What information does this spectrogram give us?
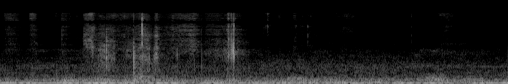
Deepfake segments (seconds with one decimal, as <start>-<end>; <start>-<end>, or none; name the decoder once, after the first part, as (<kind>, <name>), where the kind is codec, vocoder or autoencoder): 0.0-0.8 (codec, SNAC); 1.8-2.6; 4.2-5.1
